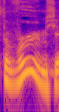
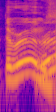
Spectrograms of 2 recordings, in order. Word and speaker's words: RVMES: It's The Rooms, yeah? – The Rooms. – Rooms. – It's spelled nice and funky, R-V-M-E-S.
